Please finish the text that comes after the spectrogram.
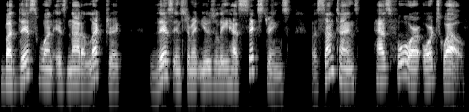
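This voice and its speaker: Slow, bright-voiced male teacher reading aloud. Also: medium pitch, lively intonation. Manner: deliberate, emphatic, pausing to ask questions. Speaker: preschool teacher. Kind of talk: read-aloud lesson for young children.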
